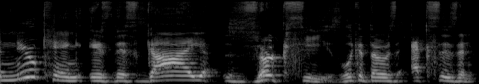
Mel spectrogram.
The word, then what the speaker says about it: Xerxes: king is this guy xerxes look at those x's and e's and you say his name with a z sound even though it starts with an x like xerox or xylophone xerxes so he is the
